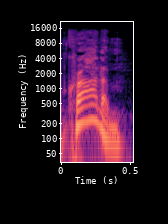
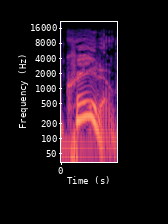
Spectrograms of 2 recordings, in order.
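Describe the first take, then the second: First: Kratom said as CRAH-dum; "ah" pronunciation. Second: Kratom said as CRAY-dum; "ay" pronunciation. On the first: Shown as a demonstration. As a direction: give Kratom an open "ah" vowel. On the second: Retold or imitated. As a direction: give Kratom a long "ay" vowel. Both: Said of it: "I think he said Kratom".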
